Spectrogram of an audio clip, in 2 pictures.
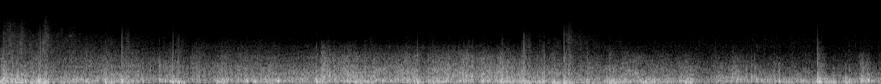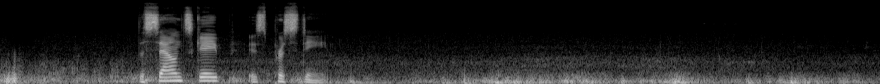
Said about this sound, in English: Or maybe a thunderstorm.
